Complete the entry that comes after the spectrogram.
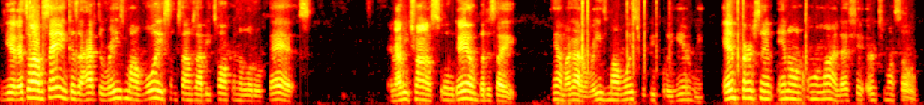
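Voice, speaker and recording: A woman calling in to an online chat, with a soft voice that she raises and speeds up to be heard. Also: poor audio. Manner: soft, low voice, talks fast when raising it. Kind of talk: casual chat. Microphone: remote call mic.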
